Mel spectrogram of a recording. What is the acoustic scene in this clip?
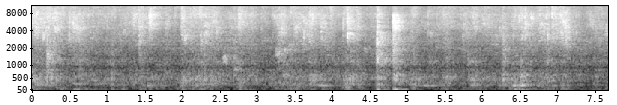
restroom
